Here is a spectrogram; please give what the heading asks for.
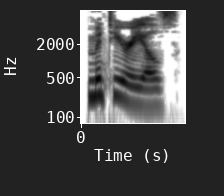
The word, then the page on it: materials: British English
